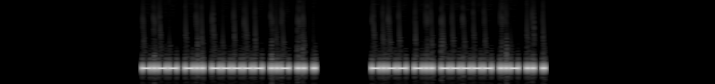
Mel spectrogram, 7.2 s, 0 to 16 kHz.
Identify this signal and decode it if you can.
Morse code, heard as a keyed tone, about 46 wpm, 700 Hz. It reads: YD0UIE YD0UIE
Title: DXCC-100 Call Signs - 6 Characters - Repeated 2x - 45wpm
